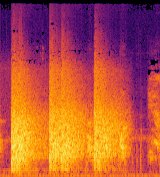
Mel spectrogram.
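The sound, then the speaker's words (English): Three loud gunshots crack out from a gully off to one side at uneven intervals, each followed by a long, rumbling echo that fades before the next shot, with no voices. “As Sergeant Preston, King, and Kate stopped where the prospector had been killed, they were suddenly startled by gunshots from the gully off to one side.”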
